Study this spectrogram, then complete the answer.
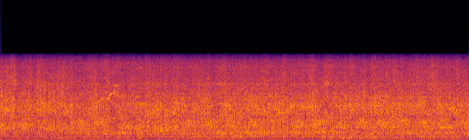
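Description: A group of adults chatters nearby.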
